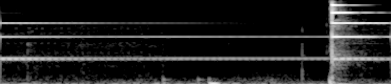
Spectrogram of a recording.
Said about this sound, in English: Two bells.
